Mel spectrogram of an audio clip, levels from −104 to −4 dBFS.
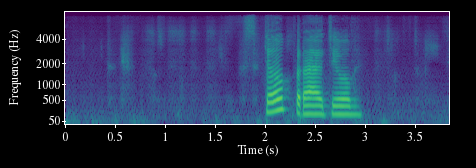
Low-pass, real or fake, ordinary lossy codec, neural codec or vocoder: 7.2 kHz; fake; none; codec, 16 kHz, 0.5 kbps, FreqCodec, larger model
